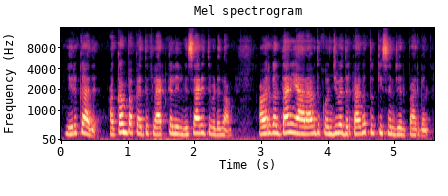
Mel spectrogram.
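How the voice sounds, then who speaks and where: A woman's voice: fairly high pitch, warm tone, lightly acted. A woman voicing a stammering tearful grandmother. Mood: shaken. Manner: halting, stammering speech. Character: tearful older mother, grandmother of the baby.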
